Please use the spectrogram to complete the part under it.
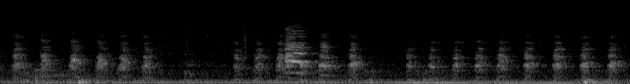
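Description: A chicken clucks over and over in a steady, rhythmic run of short calls near a woodturning workshop where a pen is being made, with a low continuous hum underneath and no talking.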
